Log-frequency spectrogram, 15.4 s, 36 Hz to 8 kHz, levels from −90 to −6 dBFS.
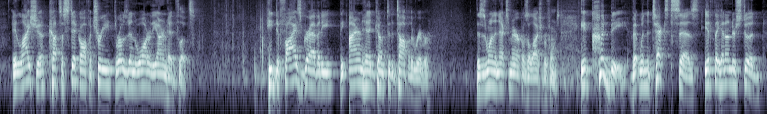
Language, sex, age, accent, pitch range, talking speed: English, male, 40-59, American, 115-150 Hz, 195 wpm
